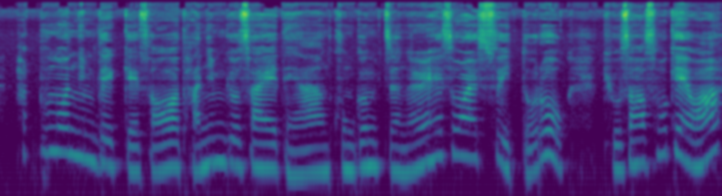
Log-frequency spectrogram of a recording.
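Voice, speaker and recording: A somewhat breathy woman's voice at medium pitch, moderate in pace, with lively intonation. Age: 20s. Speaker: kindergarten teacher sharing advice. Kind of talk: advice talk to fellow teachers. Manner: formal.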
